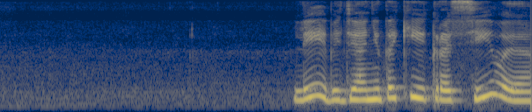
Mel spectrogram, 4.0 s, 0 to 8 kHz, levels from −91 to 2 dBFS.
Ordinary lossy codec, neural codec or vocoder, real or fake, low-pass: none; none; real; none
